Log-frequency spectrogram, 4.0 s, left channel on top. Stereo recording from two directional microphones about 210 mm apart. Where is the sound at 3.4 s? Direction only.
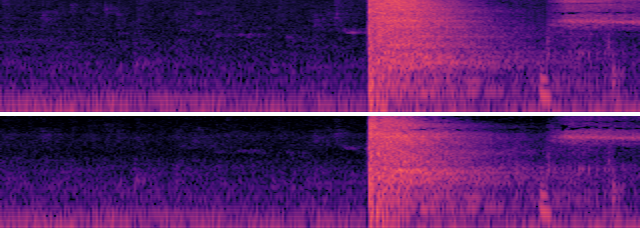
35° left (ahead or behind).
